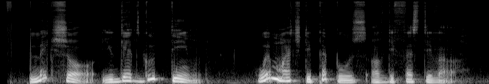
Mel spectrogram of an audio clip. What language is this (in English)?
Nigerian Pidgin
